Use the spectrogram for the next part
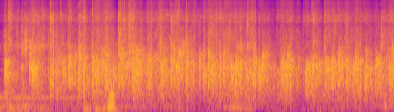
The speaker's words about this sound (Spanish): Y me gustaría mucho que dan a sus mismos un aplauso, por favor, porque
